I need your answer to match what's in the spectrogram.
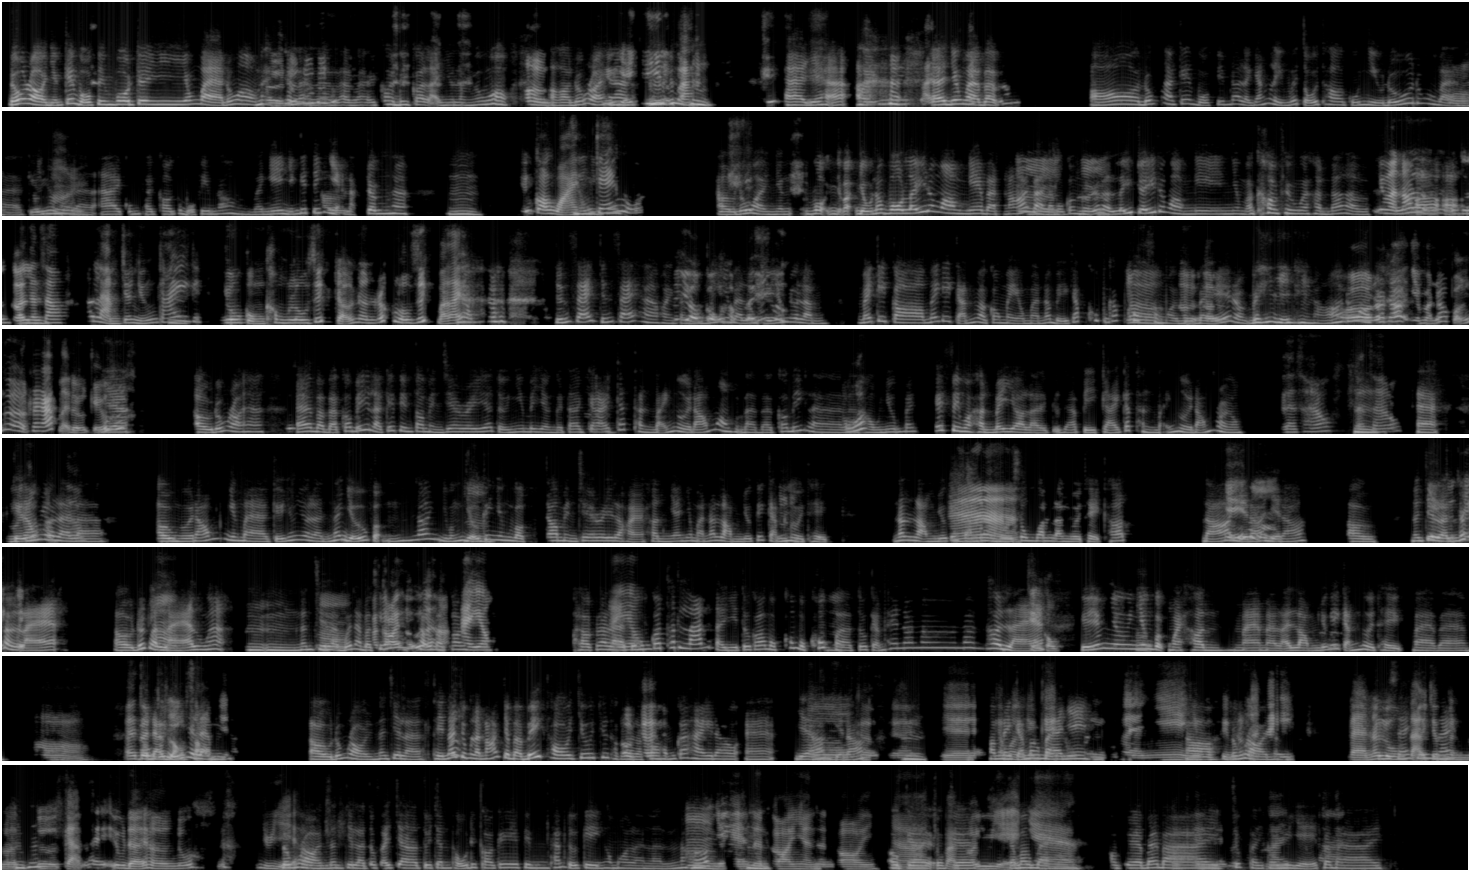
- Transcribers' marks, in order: other background noise; laugh; laughing while speaking: "Ừm, ưm hừm"; laugh; distorted speech; laugh; static; tapping; laugh; mechanical hum; laughing while speaking: "coi"; unintelligible speech; laugh; put-on voice: "Nó vô cùng hợp lý luôn"; laughing while speaking: "bị gì"; other noise; laughing while speaking: "kiểu"; unintelligible speech; unintelligible speech; laughing while speaking: "hông?"; laugh; alarm
- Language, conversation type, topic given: Vietnamese, unstructured, Bạn nghĩ điều gì làm nên một bộ phim hay?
